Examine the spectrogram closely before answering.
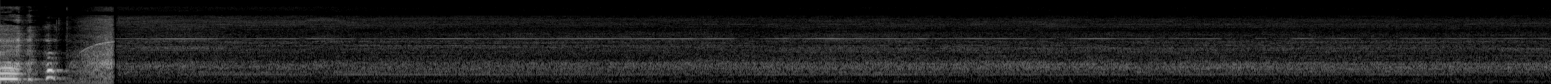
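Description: Revlon One-Step hair dryer and volumizer brush running, blowing hot air through a section of damp hair: a steady whirring hiss with a faint thin high whine. It starts abruptly about a second in.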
